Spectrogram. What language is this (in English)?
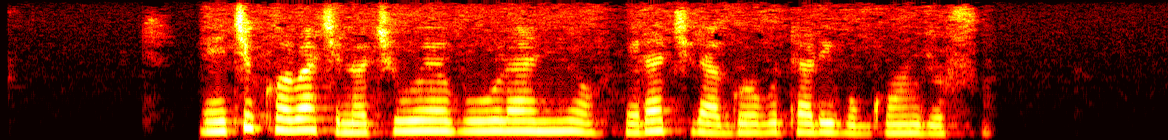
Ganda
